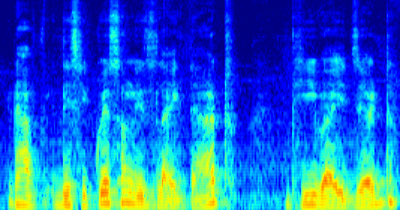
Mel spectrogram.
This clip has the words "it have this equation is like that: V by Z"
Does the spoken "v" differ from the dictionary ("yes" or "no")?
yes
